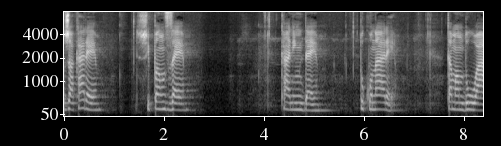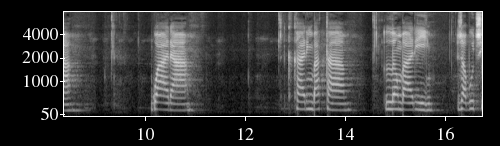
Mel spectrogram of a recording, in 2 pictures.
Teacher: Porque a última sílaba é a mais forte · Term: oxítonas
